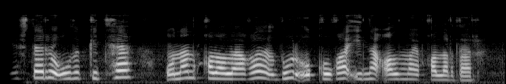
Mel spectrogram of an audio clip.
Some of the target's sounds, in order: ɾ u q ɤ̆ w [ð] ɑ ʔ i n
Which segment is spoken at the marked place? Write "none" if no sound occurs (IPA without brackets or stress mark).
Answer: ʁ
